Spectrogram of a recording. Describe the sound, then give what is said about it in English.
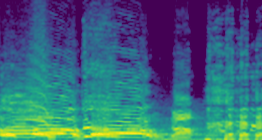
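Many voices yell and shout at once in a loud, sustained burst, their pitches rising and falling in overlapping waves, with a brief dip before the clamor surges again. “Everybody yelling about it.”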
